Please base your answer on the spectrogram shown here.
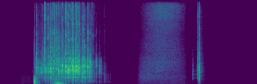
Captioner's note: characters clattering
